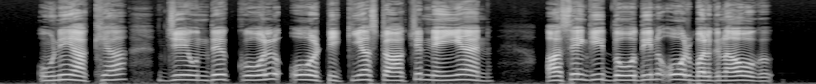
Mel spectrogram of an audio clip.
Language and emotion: Dogri, sad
